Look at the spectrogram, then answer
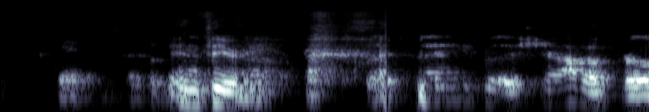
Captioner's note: laughter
